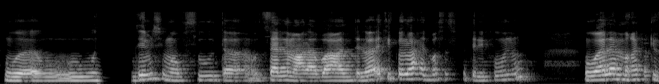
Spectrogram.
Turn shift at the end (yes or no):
no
